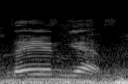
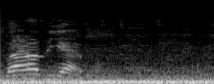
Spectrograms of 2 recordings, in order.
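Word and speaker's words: Lagniappe: And the parentheses, it's a la-yay. Let me, all right. So the restaurant is actually called Lanyap. Lanyap.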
